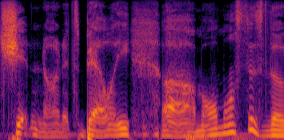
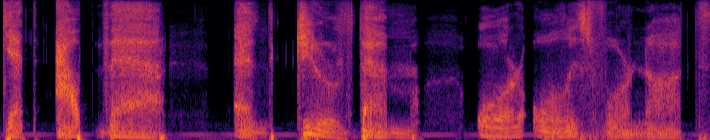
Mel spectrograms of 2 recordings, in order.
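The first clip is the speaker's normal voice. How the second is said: rumbling, low, slow growl in a giant voice; 4 semitones lower than usual. Voicing a voice from the other room ordering the ogre: growled voice. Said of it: "as they're growled from the other room".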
